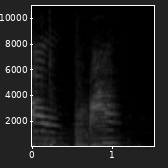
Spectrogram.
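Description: A pet cat meows twice in quick succession, close and fairly loud, the second call longer and rising before fading out.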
